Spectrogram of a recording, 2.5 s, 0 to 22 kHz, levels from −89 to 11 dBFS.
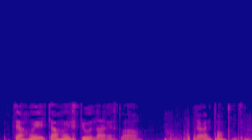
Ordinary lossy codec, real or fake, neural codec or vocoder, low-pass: MP3, 24 kbps; fake; codec, 16 kHz, 4 kbps, FunCodec, trained on Chinese and English, 50 frames a second; 7.2 kHz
